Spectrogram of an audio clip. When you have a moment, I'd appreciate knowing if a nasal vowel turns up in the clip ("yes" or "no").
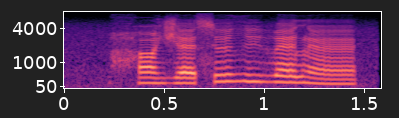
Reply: yes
